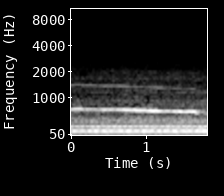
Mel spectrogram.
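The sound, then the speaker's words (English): Coyotes howling: one long, steady wail that sags slightly in pitch, held for nearly two seconds over a constant low rumble, with no voices. “What's that? Coyotes.”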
